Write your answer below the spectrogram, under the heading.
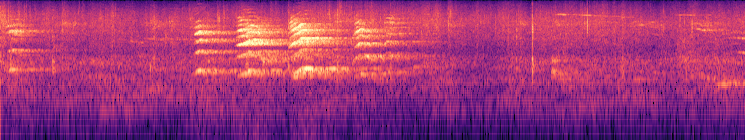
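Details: Six-week-old German Shorthaired Pointer puppies, a litter of seven, produce a quick cluster of high whimpers and yips in the middle, each a short harmonic note, then fade to faint whines and quiet room sound.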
